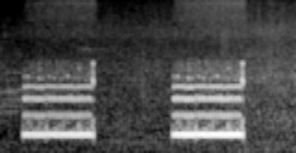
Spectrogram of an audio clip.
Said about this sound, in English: when she gets inside and she makes a phone call.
